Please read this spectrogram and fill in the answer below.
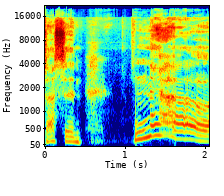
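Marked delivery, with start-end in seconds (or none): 1.1-2.0 drawn-out, raised no of disbelief. Retold or imitated. Son hearing of dad's endorsement, retold disbelief. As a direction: react as if refusing to believe it. Hears shocking news about his dad.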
